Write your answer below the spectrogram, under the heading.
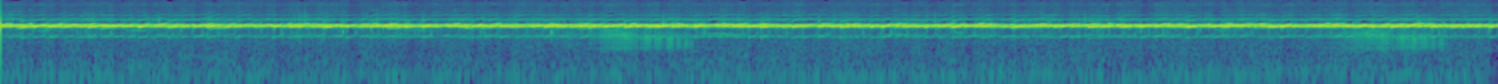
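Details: Dense chorus of spring peepers at a frog pond at night, early in the year: a steady high-pitched wall of overlapping peeps, interrupted twice by short, lower, rough calls from another frog.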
